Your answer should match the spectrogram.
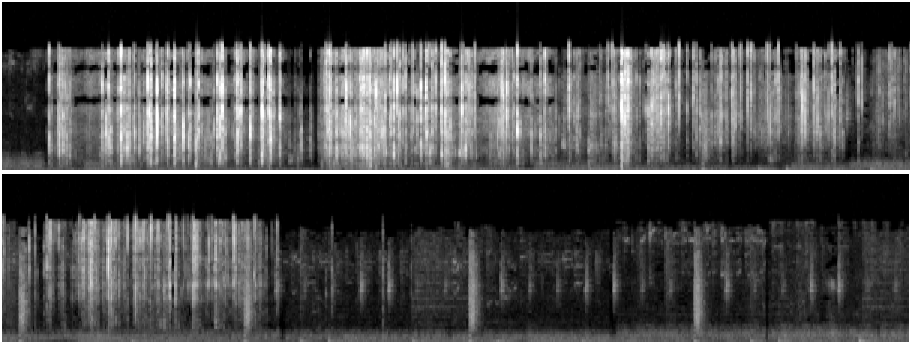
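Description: Background lo-fi hip-hop instrumental with held keyboard chords and a soft beat, overlaid by dense crackling noise in the first few seconds.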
